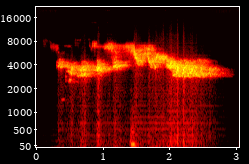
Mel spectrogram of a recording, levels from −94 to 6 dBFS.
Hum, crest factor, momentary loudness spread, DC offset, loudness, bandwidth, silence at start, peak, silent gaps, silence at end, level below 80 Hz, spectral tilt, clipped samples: none; 18 dB; 15 LU; under 0.1%; -16 LUFS; 9 kHz; 0.3 s; -2 dBFS; none; 0.3 s; -58 dBFS; 3.5 dB/octave; under 0.1%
